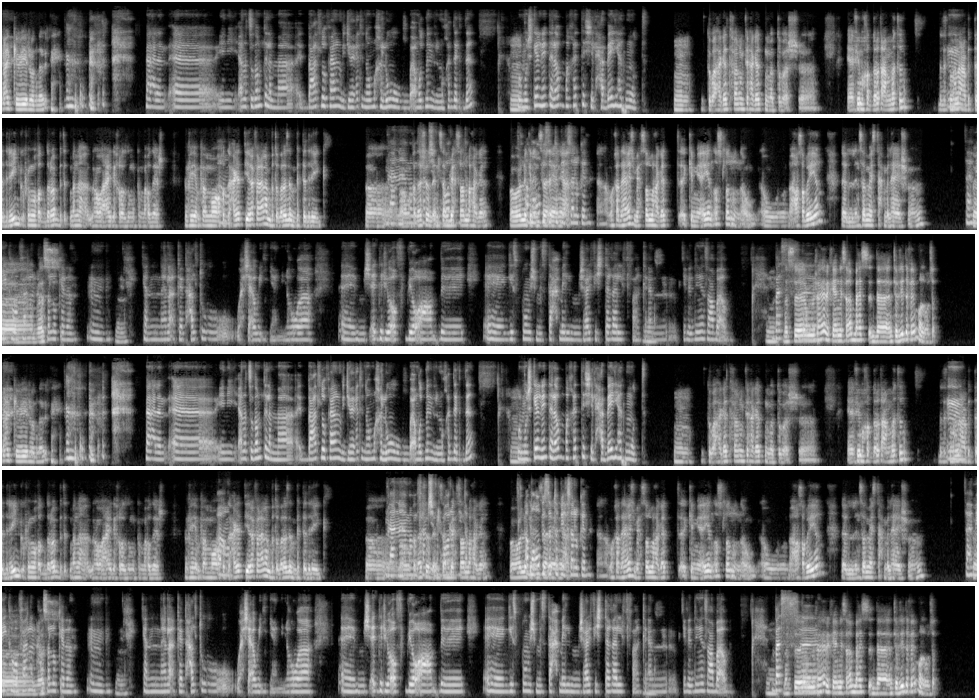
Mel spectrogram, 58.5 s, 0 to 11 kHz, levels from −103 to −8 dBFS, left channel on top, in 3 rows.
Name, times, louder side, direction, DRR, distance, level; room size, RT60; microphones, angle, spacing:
voice 1, 0.0-1.2 1.8-1.9 10.2-10.5 13.4-13.8 14.1-16.6 16.9-18.1 18.7-22.7 23.2-25.9 26.8-29.2 29.7-30.8 31.4-37.9 38.9-40.1 41.3-41.5 51.8-52.1 54.3-57.6, left 2 dB, 35° left, 0.7 m, -23 dB
voice 2, 1.2-1.7 2.2-2.6 2.9-10.0 10.3-12.7 18.9-19.3 23.8-24.1 27.2-28.6 30.0-31.3 38.8-41.2 41.5-53.5 54.0-55.4, right 4 dB, 90° right, 0.7 m, -27 dB
3.6 x 2.1 x 3.0 m
head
